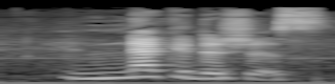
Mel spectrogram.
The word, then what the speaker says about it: Nacogdoches: Another thing found in the car was a prescription bottle, which led agents into a drugstore in, sorry for butchering this, Texans, Nacogdoches? – Nacogdoches. – That sounds like it.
